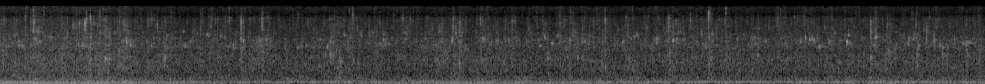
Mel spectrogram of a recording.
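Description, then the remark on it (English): Steady rain trickles and patters continuously, with scattered bright drips over a low, constant hum, even throughout with no voices. “Feel the sound of the rain touching into every single cell of your body.”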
